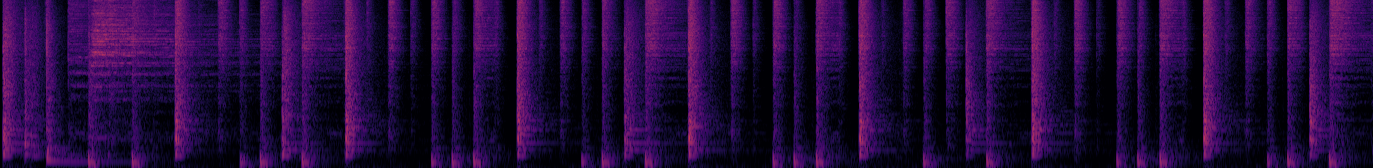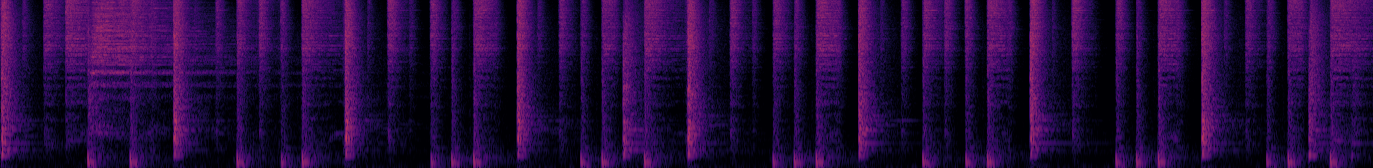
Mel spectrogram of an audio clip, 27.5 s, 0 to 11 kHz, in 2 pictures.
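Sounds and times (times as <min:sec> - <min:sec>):
drums: 0:00.0 - 0:27.4.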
